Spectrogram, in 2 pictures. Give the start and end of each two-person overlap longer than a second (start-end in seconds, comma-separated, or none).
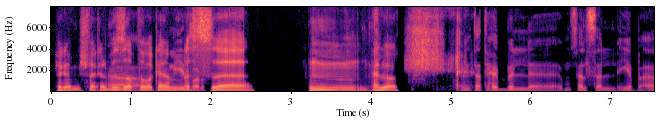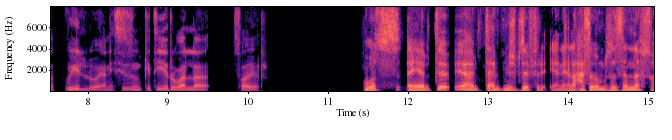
0.7-2.0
